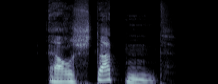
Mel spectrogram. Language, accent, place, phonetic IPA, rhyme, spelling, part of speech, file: German, Germany, Berlin, [ɛɐ̯ˈʃtatn̩t], -atn̩t, erstattend, verb, De-erstattend.ogg
- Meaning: present participle of erstatten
